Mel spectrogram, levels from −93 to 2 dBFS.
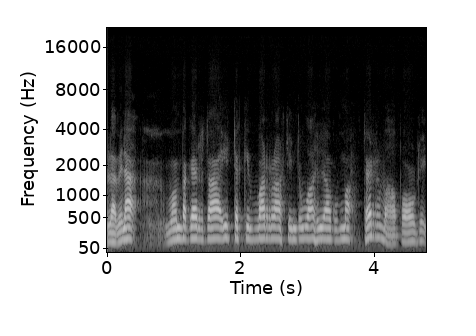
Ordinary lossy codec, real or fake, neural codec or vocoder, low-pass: none; fake; vocoder, 44.1 kHz, 128 mel bands every 256 samples, BigVGAN v2; 19.8 kHz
